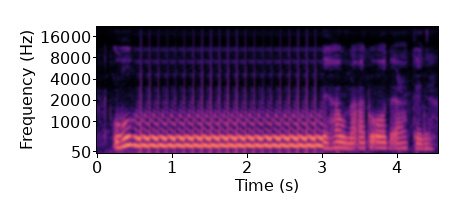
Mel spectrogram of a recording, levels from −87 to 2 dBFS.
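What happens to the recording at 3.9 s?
Nothing goes wrong at 3.9 s; the speech there plays through intact, with no dropout, click or distortion.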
